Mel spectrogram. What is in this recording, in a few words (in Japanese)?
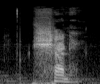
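"shane", 南山形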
